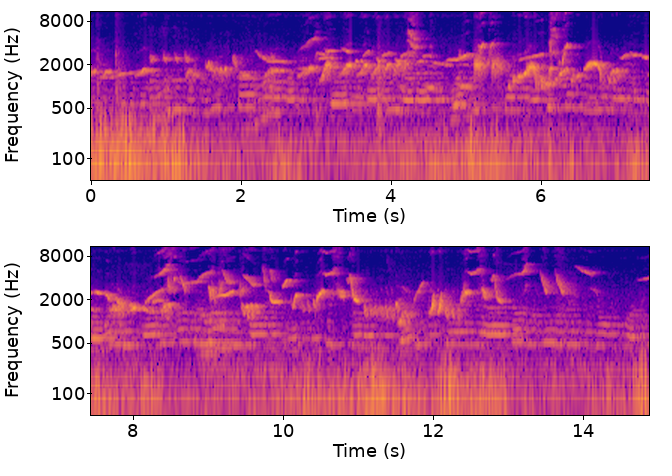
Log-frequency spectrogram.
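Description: White-rumped shama singing a long, unbroken song of rapid, varied whistles, trills and quick up-and-down sweeps.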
